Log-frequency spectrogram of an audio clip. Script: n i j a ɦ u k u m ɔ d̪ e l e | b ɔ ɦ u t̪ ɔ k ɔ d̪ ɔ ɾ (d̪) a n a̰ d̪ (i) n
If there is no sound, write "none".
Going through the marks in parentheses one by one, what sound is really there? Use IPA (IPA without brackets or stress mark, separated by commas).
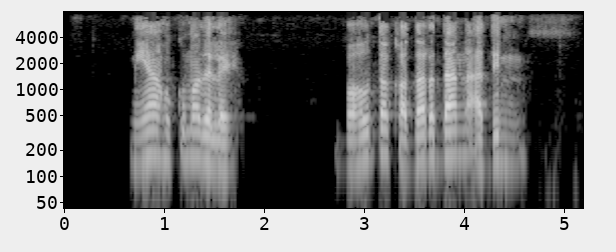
d̪, i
